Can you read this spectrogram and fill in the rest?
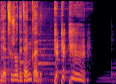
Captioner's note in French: se racle la gorge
